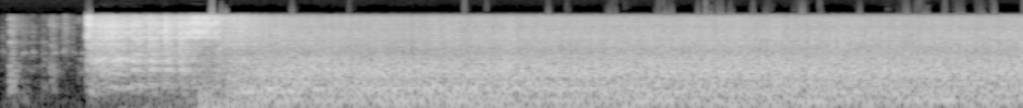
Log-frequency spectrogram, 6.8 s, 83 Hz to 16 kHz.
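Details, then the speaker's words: Engine cranks, catches and warms up to a steady idle while an oil pressure gauge is fitted, reading 60 psi: a thin high whine from the air injection pump on cold start then goes away, which is normal. "you might have heard that high pitch squeal and then the noise went away this thing has an air injection pump that's pumping"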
